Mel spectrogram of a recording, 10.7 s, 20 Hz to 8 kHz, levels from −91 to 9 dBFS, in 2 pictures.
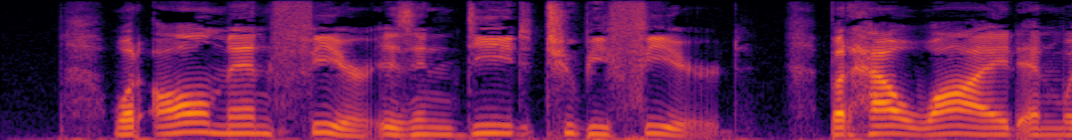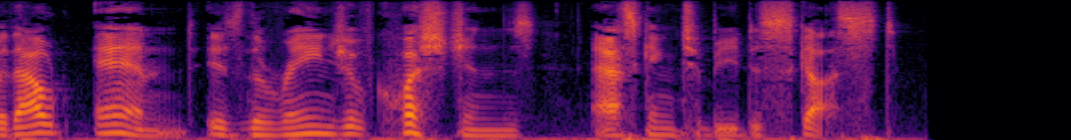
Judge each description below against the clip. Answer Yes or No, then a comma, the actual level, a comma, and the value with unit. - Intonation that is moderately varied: Yes, average, 3.5 semitones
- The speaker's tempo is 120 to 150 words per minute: Yes, slow, 135 wpm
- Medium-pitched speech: Yes, medium, 150 Hz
